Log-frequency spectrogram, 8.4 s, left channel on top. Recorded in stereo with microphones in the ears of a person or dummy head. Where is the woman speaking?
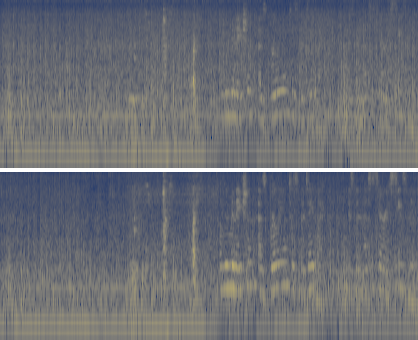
60° right (ahead or behind), 3 m.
